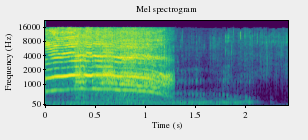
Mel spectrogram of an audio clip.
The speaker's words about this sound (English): The sounds of the growls, slashing, gargling, tearing. It was slaughtering him.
